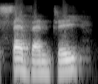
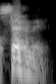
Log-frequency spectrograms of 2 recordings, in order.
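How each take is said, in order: First: The t sound is clearly pronounced. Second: The t sound is dropped. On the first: The speaker calls it wrong. "why we don't say seventy" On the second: The speaker calls it right. "but we say ... The t and the d will disappear"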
